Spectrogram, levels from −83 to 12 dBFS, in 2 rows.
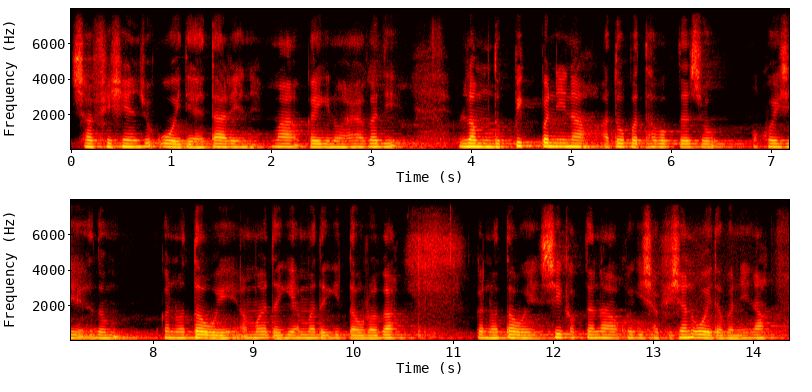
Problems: background sounds at intervals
